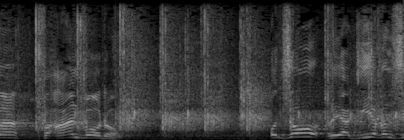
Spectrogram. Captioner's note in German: Beifall AfD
